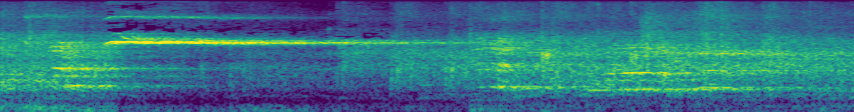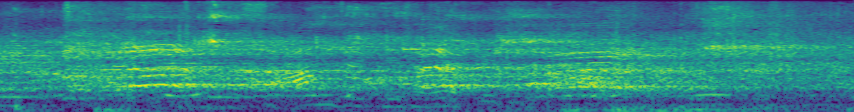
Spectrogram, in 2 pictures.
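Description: Indoor handball game: a referee's whistle blows once for just over a second near the start, then the ball bounces on the court floor again and again amid players' calls, with the echo of a large hall.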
